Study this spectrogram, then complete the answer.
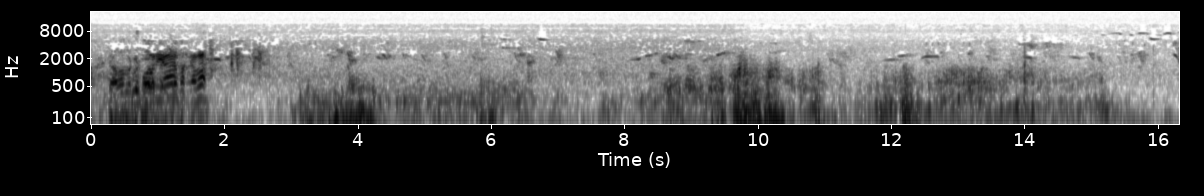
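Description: A man talks nearby, close to the microphone.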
